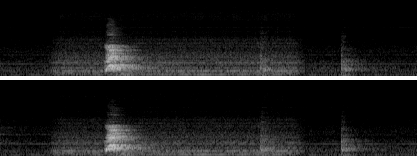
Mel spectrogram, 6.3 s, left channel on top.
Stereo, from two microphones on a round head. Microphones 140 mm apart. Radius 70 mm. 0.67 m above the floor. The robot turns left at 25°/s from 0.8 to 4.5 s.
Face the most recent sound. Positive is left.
turn(degrees=15)  # may be behind; listen again after turning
